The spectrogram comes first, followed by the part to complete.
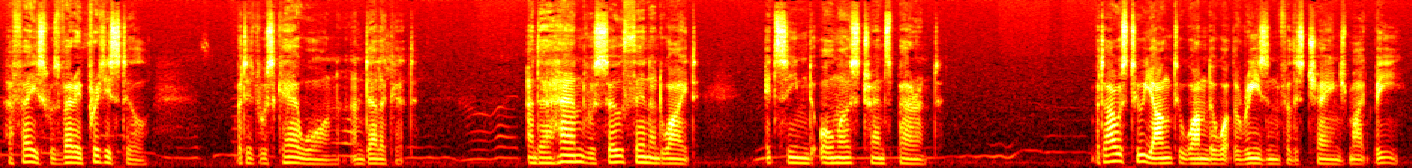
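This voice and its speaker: A man plays a grown man looking back on childhood in a radio drama. His voice is on the low side. The scripted narration is gentle, tender and reflective. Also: moderate pace, long pauses, close to an everyday voice. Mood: wistful.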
